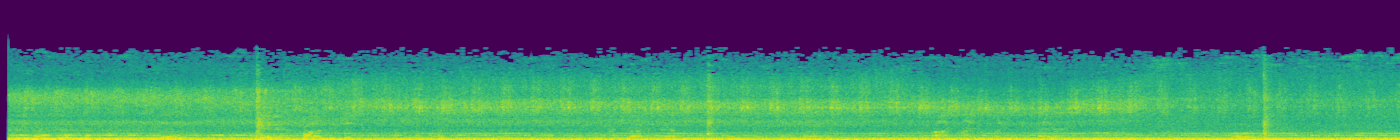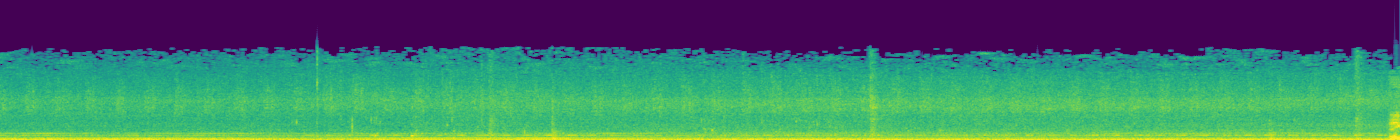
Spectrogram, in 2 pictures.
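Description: A steady mechanical hum made of several steady tones over a constant noise bed, with faint indistinct voices and a few light clicks.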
